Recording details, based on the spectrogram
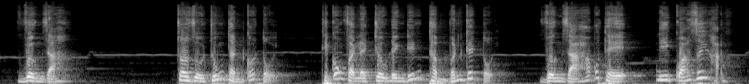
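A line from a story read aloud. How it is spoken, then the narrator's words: Struggling, shouting. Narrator (Vietnamese): Huyền Đại Lưu Lam Mậu dãy dụa hò hét nói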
